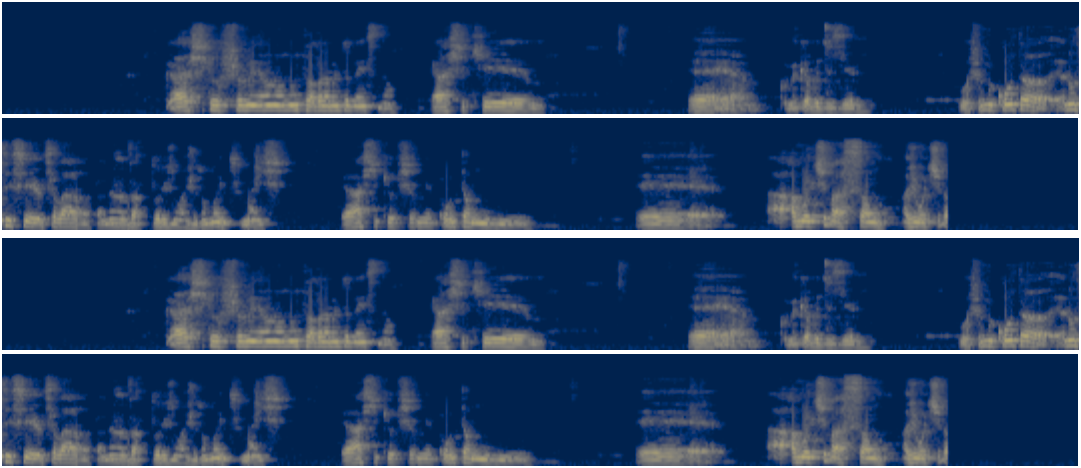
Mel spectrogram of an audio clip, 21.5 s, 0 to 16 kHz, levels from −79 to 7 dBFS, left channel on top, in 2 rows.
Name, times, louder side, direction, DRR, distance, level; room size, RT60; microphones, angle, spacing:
voice 1, 1.6-3.9 4.3-5.4 6.9-8.6 9.6-13.6 14.1-16.0 17.1-18.0 18.4-20.2, equal, 5° right, 5.2 m, -29 dB
head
